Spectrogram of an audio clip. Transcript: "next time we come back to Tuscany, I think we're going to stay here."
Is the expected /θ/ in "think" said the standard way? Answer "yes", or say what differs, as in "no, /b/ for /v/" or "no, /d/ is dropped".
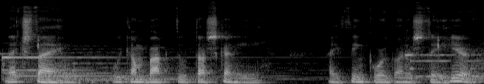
yes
